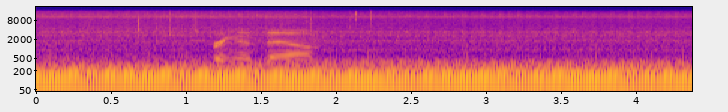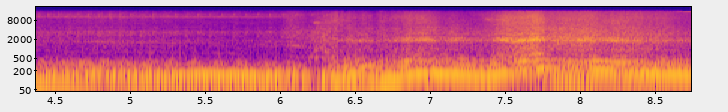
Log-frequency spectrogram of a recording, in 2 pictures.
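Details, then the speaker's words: 1985 BMW E30 with turbo 2.5L M50NV (Holset HX35, Megasquirt 2), warming up: steady even idle stabilizing as coolant temperature rises, then quick clean throttle blips that settle back; healthy running. "yeah there you have it it runs you see as the cool on temperature comes up it idle is a little bit more stable"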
